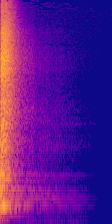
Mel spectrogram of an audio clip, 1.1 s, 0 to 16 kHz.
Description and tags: snare shot3
a percussion sample from a recording session using Will Vinton's studio drum set.
hit, percussion, snare, studio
